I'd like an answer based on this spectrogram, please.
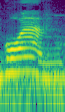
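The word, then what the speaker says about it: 五円: And because we pronounce this 5 yen goen, goen also means good relationship.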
